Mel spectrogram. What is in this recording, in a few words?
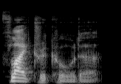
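"flight recorder", British English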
